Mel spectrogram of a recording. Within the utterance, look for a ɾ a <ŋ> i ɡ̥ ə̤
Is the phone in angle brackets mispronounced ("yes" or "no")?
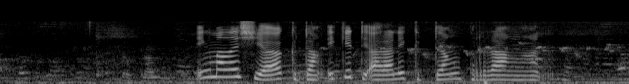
yes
